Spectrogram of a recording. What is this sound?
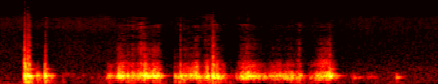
Stone Metal Dragging
Rock and metal scraping and dragging along.
metal, rocks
